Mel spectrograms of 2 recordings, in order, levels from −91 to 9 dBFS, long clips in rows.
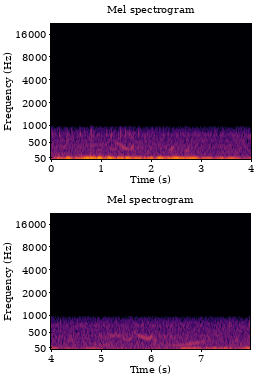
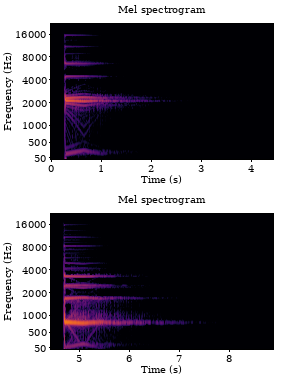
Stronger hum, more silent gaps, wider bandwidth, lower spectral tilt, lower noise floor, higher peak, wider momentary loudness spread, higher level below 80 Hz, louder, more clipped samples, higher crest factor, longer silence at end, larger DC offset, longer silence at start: neither; second, none vs 3.25-4.69 s; second, 0.9 kHz vs 16 kHz; first, -15 dB/octave vs 0 dB/octave; second, -49 dBFS vs under -90 dBFS; about the same, -10 dBFS vs -12 dBFS; second, 18 LU vs 23 LU; first, -30 dBFS vs -74 dBFS; second, -40 LUFS vs -30 LUFS; neither; second, 18 dB vs 26 dB; second, 0 s vs 3.05 s; neither; second, 0 s vs 0.25 s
